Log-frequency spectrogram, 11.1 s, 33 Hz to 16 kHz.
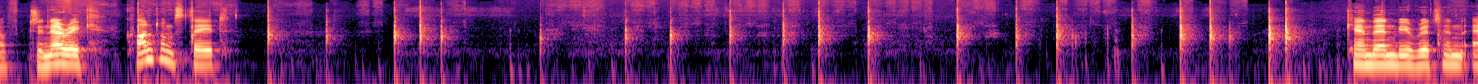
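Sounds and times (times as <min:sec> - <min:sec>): chalk tapping and scraping on chalkboard: 0:00.5 - 0:09.9.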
